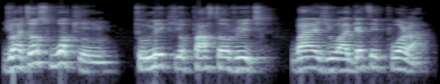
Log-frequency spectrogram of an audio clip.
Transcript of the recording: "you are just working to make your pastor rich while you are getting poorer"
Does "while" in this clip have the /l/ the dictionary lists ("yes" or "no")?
yes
